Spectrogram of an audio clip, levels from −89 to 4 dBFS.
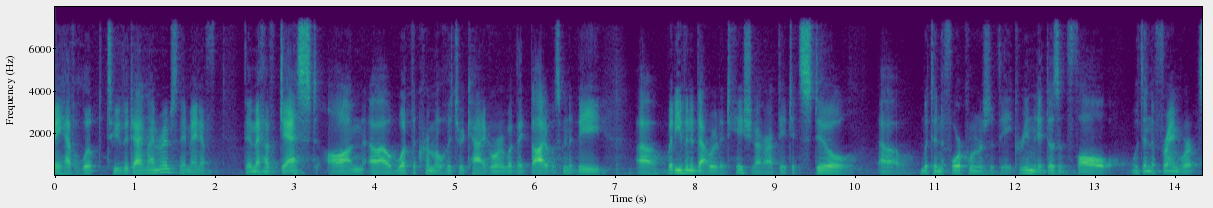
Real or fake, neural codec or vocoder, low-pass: fake; codec, 16 kHz, 0.5 kbps, FunCodec, trained on LibriTTS, 25 frames a second; 7.2 kHz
